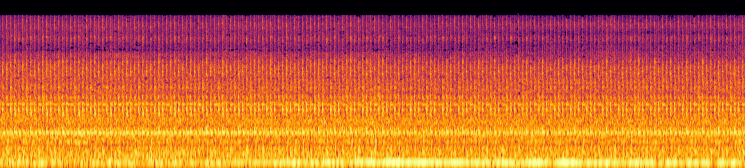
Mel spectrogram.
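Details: Ford Fiesta engine at idle: rough, loud running with a fast light tick about three times a second. Ticking and rough idle, cause unknown.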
